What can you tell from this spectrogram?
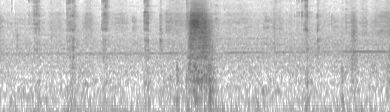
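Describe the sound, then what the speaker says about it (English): Scissors trim excess batting from an appliqué in a machine embroidery hoop, making soft repeated snips and one louder, longer cut in the middle, quiet and close. "Remove the tape and trim away your excess batting."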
